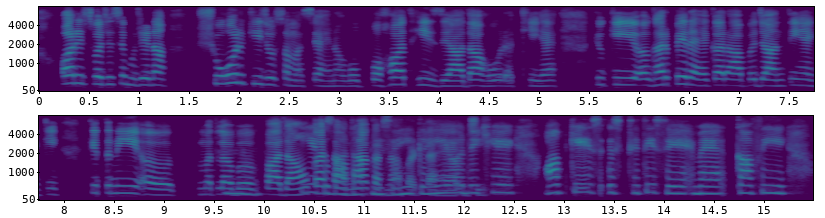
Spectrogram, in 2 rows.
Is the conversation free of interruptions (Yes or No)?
No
